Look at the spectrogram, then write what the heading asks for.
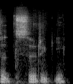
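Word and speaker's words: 剣: That is not a very common pronunciation for that kanji, which is also why it's got the hiragana.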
